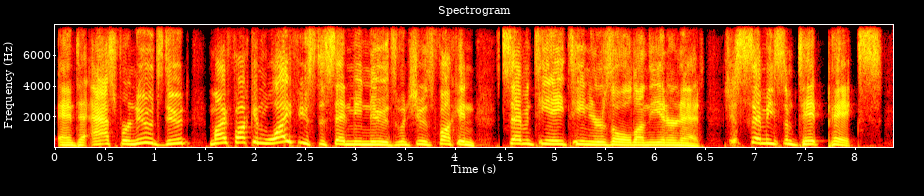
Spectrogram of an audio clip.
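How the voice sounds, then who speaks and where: A man talking as a podcast host, giving a casual, opinionated monologue in an animated, rambling, profanity-heavy and argumentative way. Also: high-pitched, normal speed, few pauses, dry recording, clean studio sound.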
